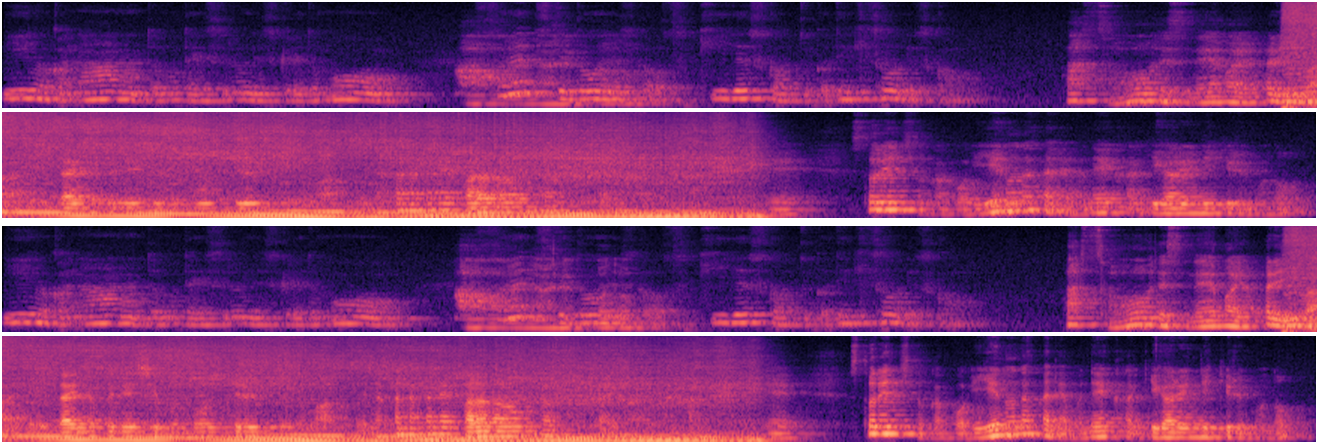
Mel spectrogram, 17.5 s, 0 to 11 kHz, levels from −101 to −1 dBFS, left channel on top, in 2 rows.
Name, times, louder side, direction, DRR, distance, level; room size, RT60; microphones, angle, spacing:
voice 1, 0.0-2.6 3.2-4.4 4.7-6.4, left 1 dB, 10° left, -3 dB, 0.4 m, -40 dB
voice 2, 3.0-3.7 4.0-4.1 7.1-12.5 12.7-13.4 13.8-14.0 14.5-14.7 15.0-17.3, right 3 dB, 75° right, 4 dB, 0.3 m, -31 dB
sound 1, 8.5-13.8, equal, 80° left, 0.7 m, -27 dB
2.7 x 2.0 x 2.3 m, 0.74 s
head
